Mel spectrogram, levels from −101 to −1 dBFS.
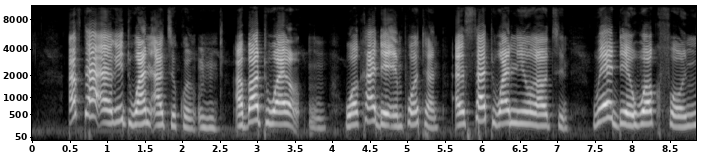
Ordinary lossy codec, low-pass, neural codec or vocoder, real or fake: none; none; none; real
